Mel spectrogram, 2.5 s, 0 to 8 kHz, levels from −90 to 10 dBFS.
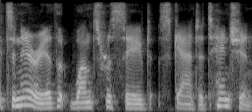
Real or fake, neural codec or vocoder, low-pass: real; none; 7.2 kHz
